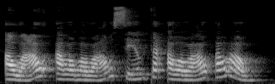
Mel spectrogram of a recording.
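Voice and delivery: loud playful barking au au with a senta in it; mock dog-language command; dog talk. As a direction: bark at the dog in mock doggish. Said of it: "vou traduzir em cachorrês".

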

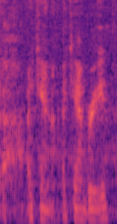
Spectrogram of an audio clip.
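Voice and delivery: very soft, low mock exhaustion; exhausted, breathless. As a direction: let the words sink away as if out of air. Acting out being too tired to breathe.

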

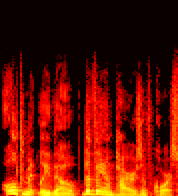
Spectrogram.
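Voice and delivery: normal talking voice

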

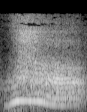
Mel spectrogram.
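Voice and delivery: long, drawn-out mock wow; imitated group amazement. Speaker imitating seven guests at the gum trick, mock-amazed. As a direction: stretch out a wowed group reaction. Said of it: "Y los siete dicen".

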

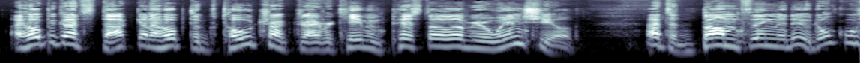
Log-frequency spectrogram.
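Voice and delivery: real anger spilling over; angry rant. Real, not acted. Ranting at skaters who got stuck, angry and loud.

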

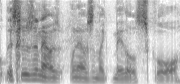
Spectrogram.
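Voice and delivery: normal talking voice

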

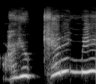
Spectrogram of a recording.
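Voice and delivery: high, loud outraged scream; shrill scream. A narrator's reading. Morgana screaming at the others in the car, outraged. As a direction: scream it in disbelief. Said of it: "Morgana screamed".

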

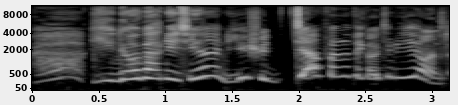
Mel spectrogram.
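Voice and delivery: gasp, then high-pitched eager urging; imitated excitement. Agent urging student toward New Zealand, imitated excitement.

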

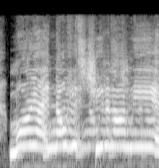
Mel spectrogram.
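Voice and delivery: high, whiny guest on a talk show; guest pleading with Maury. Retold or imitated. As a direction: pitch way up as a tearful accuser.

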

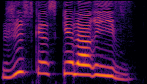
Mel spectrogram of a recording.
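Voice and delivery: high, loud sulky rabbit; grumbling. Acted. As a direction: grumble it like a stubborn child. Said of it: "bougonne Lapin".

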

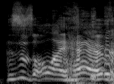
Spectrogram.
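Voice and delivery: hammed-up heartbreak while cracking up; mock sadness. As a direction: imitate a wounded man, laughing. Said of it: "you could see the sadness".

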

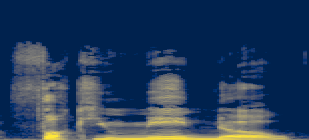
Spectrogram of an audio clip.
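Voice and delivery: loud, drawn-out challenge; heated, incredulous shout; angry retort. A narrator's reading. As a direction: throw it back furiously.

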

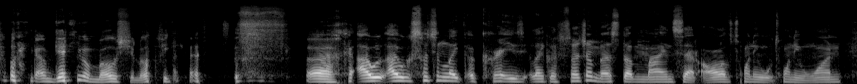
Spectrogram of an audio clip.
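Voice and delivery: choked up, laughing through tears; on the edge of tears, voice breaking loud; emotional. Real, not acted. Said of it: "I'm gonna start crying".

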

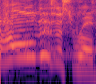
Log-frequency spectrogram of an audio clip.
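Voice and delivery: nervous laugh in a high alarmed voice; laughing panic. Retold or imitated. Asking his friend about the rope, high, laughing and nervous.

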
